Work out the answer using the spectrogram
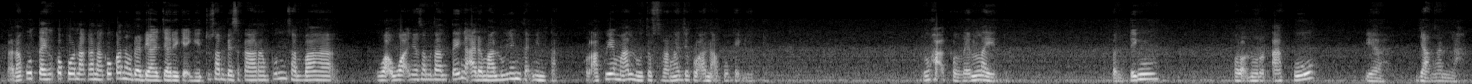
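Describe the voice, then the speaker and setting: Outspoken mother, casual vlog talk, blunt and lively. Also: mid-range voice, slight background noise, low-quality recording. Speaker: mother and vlogger. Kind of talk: casual monologue giving parenting opinions.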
